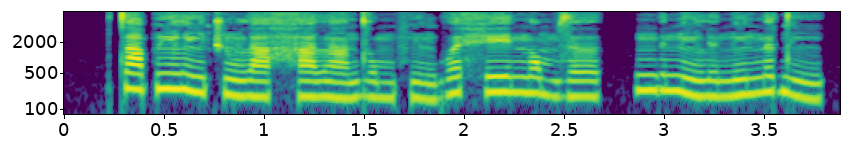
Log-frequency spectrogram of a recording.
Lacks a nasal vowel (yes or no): no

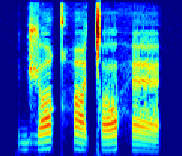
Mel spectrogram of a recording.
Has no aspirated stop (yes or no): no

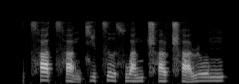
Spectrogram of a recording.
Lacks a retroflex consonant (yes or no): no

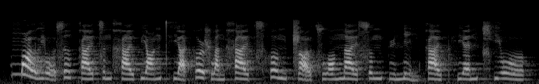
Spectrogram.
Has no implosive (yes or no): yes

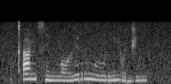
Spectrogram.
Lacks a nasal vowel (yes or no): no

